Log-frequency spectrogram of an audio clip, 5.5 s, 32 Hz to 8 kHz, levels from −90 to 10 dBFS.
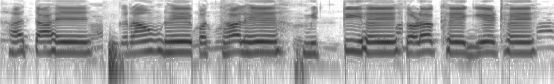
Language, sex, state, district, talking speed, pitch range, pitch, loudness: Hindi, female, Chhattisgarh, Sarguja, 120 wpm, 245-265 Hz, 255 Hz, -16 LUFS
